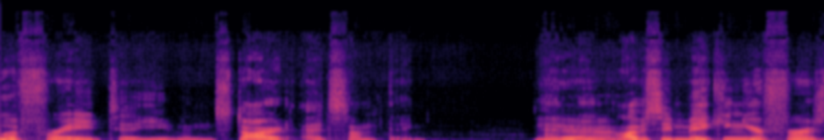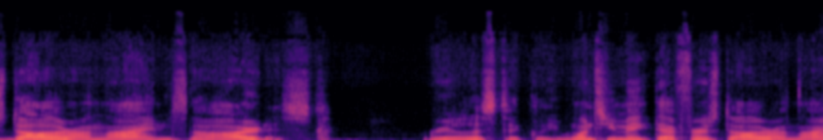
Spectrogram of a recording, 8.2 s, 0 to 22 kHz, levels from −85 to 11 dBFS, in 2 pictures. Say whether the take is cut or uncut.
cut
